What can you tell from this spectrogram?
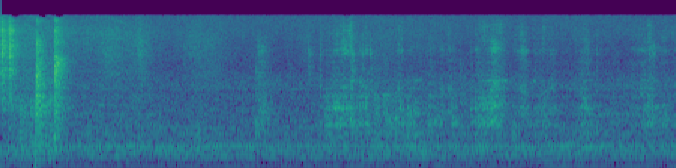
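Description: Plastic scale-model tank parts handled on a cardboard-covered workbench: a few light clicks and knocks as a part is set down or picked up about half a second in, then soft rubbing and scraping of plastic against cardboard and hands twice further on, over a steady low hum.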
